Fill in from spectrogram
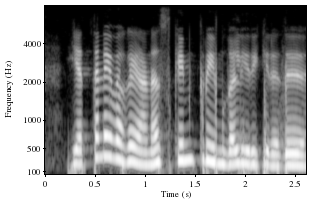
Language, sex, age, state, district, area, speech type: Tamil, female, 30-45, Tamil Nadu, Mayiladuthurai, urban, read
